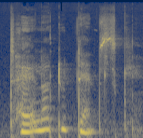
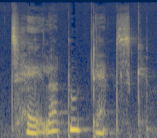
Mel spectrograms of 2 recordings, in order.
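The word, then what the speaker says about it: taler: lot when coming to Denmark, and that is Taylor. Taylor and this means do you speak Danish?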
